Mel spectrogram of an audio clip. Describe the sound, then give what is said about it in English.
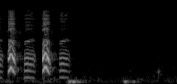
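A rubber chicken toy that comes with a board game set squeaks twice in quick succession, loud, high and harmonic with a nasal honk, followed by a couple of soft low squeezes of air as it deflates. “it comes with a rubber chicken.”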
